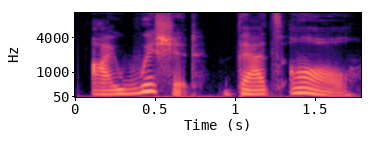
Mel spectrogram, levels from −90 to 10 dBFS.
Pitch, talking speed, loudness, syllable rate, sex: 165 Hz, 165 wpm, -15 LUFS, 3.5 syllables/s, female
